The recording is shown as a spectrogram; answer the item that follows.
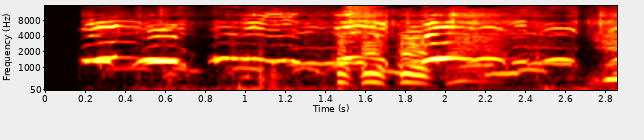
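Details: Five-week-old Beagle puppies, very vocal and active after a meal of kibble and raw food, give high whiny yelps and squeals with arching, slurred pitch, several voices overlapping in quick succession.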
